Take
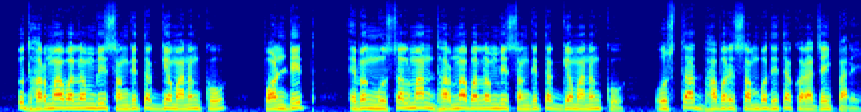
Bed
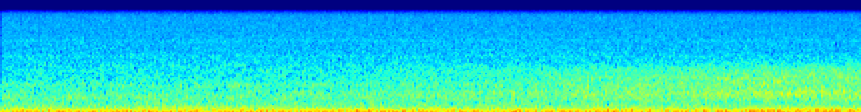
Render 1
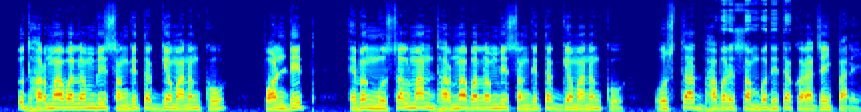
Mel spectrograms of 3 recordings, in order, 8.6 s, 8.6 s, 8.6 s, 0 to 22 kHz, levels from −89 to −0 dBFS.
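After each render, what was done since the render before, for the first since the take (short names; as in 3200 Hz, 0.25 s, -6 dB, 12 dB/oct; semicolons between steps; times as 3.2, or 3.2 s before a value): 7.15–7.92 careless resampling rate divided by 4×, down filtered, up hold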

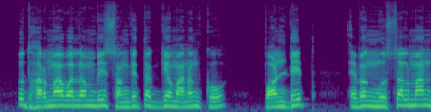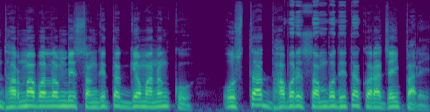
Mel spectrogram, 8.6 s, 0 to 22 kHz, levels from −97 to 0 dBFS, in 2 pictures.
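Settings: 2.98–3.57 treble ducked by the level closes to 2300 Hz, closed at -29.5 dBFS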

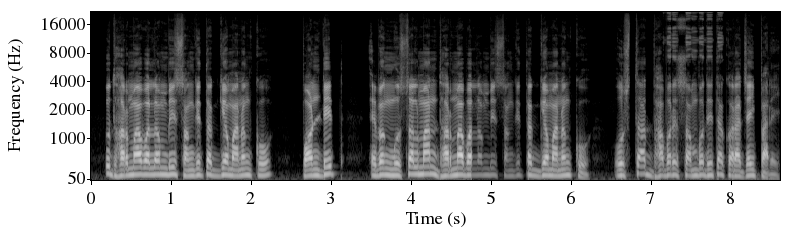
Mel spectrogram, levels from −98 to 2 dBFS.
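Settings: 4.75–5.47 passive tone stack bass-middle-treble 5-5-5; 6.63–8.02 compressor, threshold -25 dBFS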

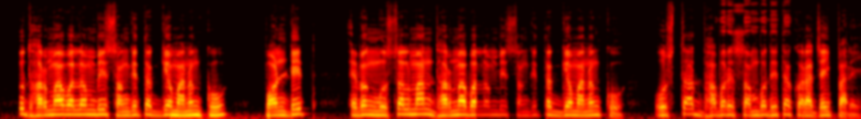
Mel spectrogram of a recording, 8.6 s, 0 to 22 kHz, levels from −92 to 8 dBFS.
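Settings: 1.7–2.69 tone controls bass +11 dB, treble -5 dB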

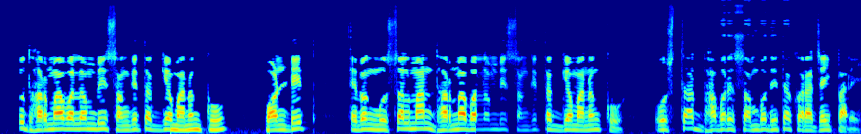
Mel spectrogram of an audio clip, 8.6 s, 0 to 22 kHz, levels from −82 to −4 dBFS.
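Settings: spectral gate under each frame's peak -30 dB strong; low shelf 390 Hz -10.5 dB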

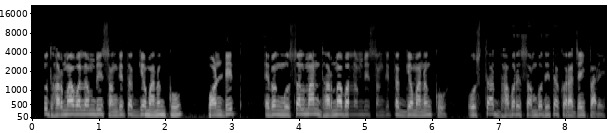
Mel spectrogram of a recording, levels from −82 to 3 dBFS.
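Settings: LPF 4900 Hz 12 dB/oct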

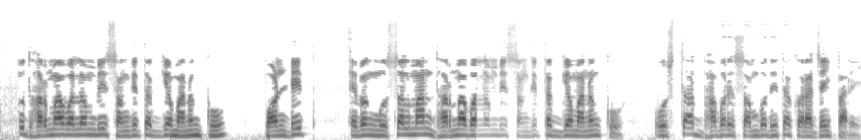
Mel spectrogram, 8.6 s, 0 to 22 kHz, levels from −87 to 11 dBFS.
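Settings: upward compressor, threshold -41 dBFS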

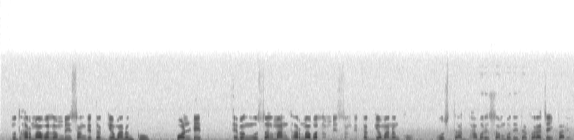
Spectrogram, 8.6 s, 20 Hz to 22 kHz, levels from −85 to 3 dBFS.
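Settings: add bed -19 dB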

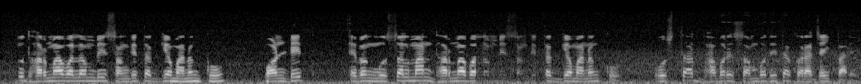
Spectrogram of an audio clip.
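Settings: gain +9.5 dB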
